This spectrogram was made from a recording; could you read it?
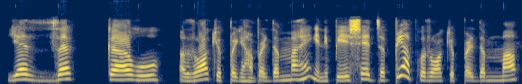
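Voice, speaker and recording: A woman teaching Quran reading in a recorded lesson, drawing out each syllable slowly and then explaining quickly in mixed Hindi and English. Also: fairly low pitch, creaky, no room sound, lo-fi sound. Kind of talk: recorded lesson, spelling out letters.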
